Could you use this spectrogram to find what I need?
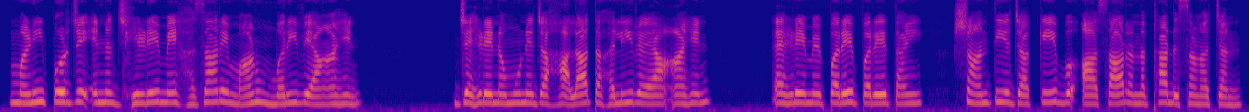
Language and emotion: Sindhi, sad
